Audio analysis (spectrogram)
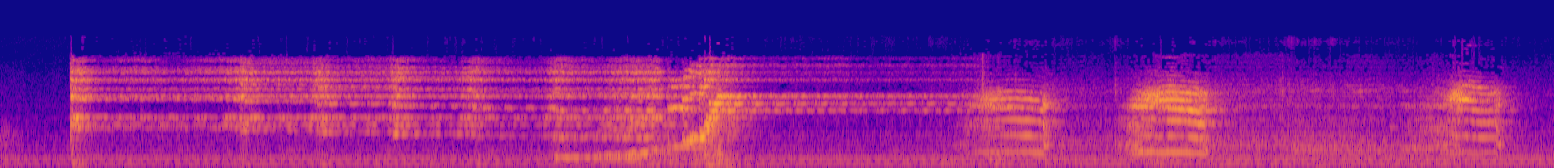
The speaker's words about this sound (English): The big tomcat you're hearing on the prowl is called Blackie. He's the fond pet of Mrs. Beulah Lindstrom.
